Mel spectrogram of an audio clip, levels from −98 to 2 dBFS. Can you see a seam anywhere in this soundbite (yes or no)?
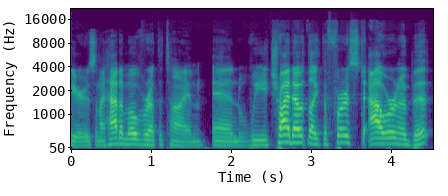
yes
